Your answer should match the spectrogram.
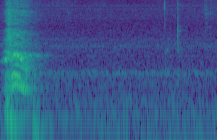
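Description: A man briefly clearing his throat, one short sound with a falling pitch, followed by quiet room tone.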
